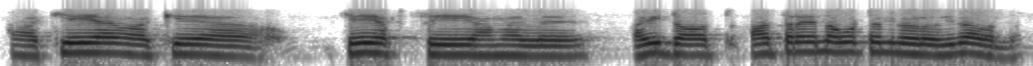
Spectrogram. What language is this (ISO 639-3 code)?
kan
